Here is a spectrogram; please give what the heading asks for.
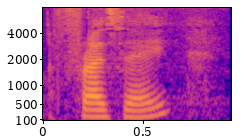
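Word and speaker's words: Freixe: Laurent Frezé, he told me the X is pronounced, and I've somehow still managed to go my version of French.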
